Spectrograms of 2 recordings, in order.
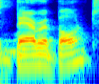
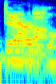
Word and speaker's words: Darabont: Yeah, it's Barabont. Is that how you say his name? Darabont with a D. Thank you.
